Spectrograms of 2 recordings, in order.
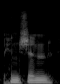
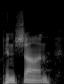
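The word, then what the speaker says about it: Pynchon: heard his name spoken so I always said Pinchin Pinchin Pinchin I started talking to people like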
